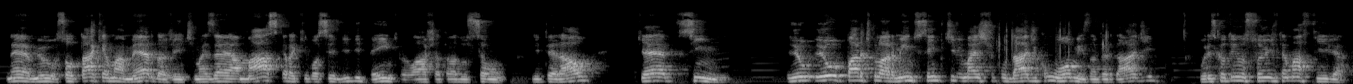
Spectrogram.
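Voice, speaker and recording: A man's voice: on the high side, normal speed, faint music behind. Open-hearted Brazilian man, roomy sound. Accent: Brazilian Portuguese. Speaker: podcast guest, speaker on masculinity. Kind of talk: casual podcast chat.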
